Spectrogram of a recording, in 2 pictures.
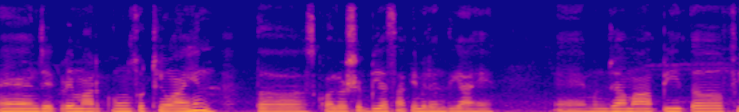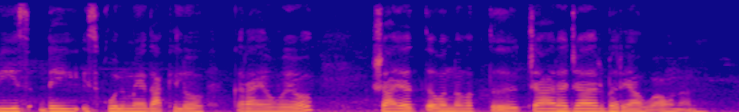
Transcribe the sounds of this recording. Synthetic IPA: ɛ̃ːd͡ʑeːkəɽemaːɾkũsʊʈʰijũaːɦɪnɪ̆ | t̪ɐskɔːləɾʃɪp̚biɐsã̰kʰemɪlə̃nd̪iaːɦe | ɛ̃ːmʊ̃ɦɪ̃ɲd͡ʑamaːpiːt̪ɐfiːsɖeːiɪskuːlmẽd̪aːxɪlokɐɾaːjoɦujo | ʃaːjəd̪t̪ɐʊnʋɐk̚t̪ʊt͡ɕaːɾɦɐd͡ʑaːɾbʱɐɾjaɦuaʊn̤ənɪ̆

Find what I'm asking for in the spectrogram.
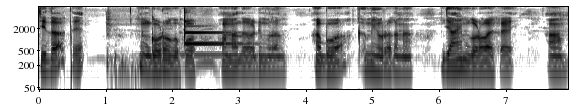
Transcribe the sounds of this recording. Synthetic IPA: t͡ʃid̪aʔt̪ɛ | ɡɔɽɔɡɔpʰɔɔnad̪ɔəɖimɾaŋ | əbɔwaʔkəmiɦuɾakanad͡ʒaɛmɡɔɽɔwajkʰaɛ | am

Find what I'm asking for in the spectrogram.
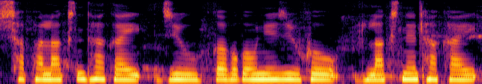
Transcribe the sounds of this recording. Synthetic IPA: sapʰalaksnetʰakʰajziwkabakawniziwkʰɯwlaksnetʰakʰaj

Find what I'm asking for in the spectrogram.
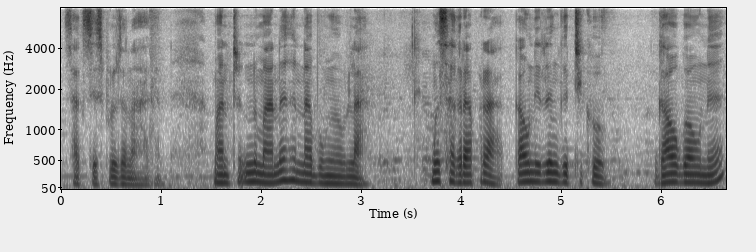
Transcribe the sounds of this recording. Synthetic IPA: saksespʰulzanaɦaɡɯn | mantʰɯnɯmanɯɦɯnːabuŋɯla̰mɯsaɡɾapʰɾaɡ̥awniɾɯŋɡɯtʰikʰɔ | ɡawɡawnɯ

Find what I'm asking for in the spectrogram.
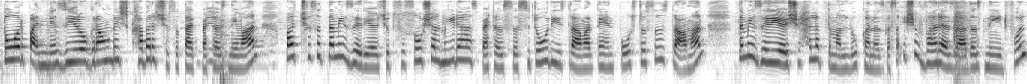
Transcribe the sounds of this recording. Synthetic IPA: t̪oːɾpɐnʲːeziːɾoːɡɾaːuɳɖɐt͡ʃkʰɐbɐɾɐt͡ʃʰusɐt̪ɐk̚pɛʈʰɐzniʋaːnpɐt͡ʃʰusɨt̪nɐmizɐɾijɐt͡ʃʰut̪susoːʃɐlmiːɖijaːspʲɛʈʰɐzɨsʈoːɾiːzt̪ɾaːʋɐnt̪ɐɦẽn̚poːsʈɐsɨzt̪ɾaːʋaːnt̪ɐmizeɾijɐt͡ʃʰuhɐlɐb̚t̪ɐmɐnlukɐnɐzɡɐsaʔit͡ʃʰuʋɐɾɐzjaːd̪ɐzneːɖfʰul

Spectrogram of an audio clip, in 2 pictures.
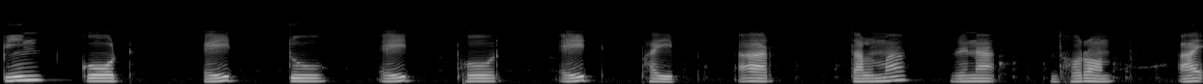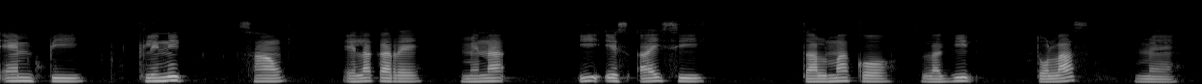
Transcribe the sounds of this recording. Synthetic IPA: pin | koʈ | ejʈ̚ | ʈːu | ejʈ̚ | pʰoɾ | ejʈ̚ | pʰajb̚ | aɾ | t̪alma | ɾɛnaʔ | d̪ʱɔɾɔn | ajʔɛmpi | klinik̚ | saw | ɛlakaɾɛ | mɛnaʔ | iʔɛsajsi | t̪almakɔ | ləɡit̪̚ | t̪ɔlas | mɛ

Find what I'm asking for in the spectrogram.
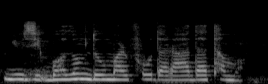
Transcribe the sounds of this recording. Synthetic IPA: mjuzik̚bɔlumdumɐɾpʰudɐɾadɐtʰɐmu

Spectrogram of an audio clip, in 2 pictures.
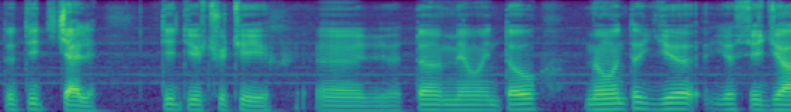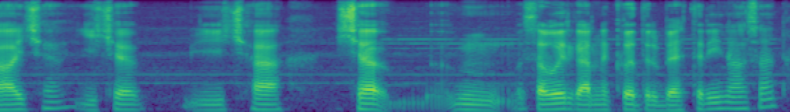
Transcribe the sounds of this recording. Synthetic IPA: t̪ɨt̪it̪ʲt͡ʃɐlʲi | t̪it̪ʲjot͡ʃʰuʈʰiːkʰ | t̪ɨmeʋɐnʲt̪ow | meʋɐnʲt̪ojijosid͡ʒaːjt͡ʃʰɐjit͡ʃʰɐ | jit͡ʃʰa | t͡ʃʰɐ | sɐʋəɾʲkɐɾnɨkʰəːt̪ɾbeɦt̪ɐɾiːnaːsan

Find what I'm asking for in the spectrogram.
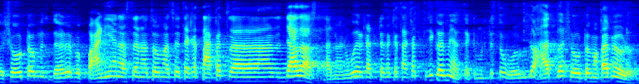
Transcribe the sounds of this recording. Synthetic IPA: t̪oɕowʈomd̪əɾpaɽ̃ijanəst̪anat̪omad͡zʰət̪jakat̪akət̪d͡ʑad̪aəst̪anaañiuəɾkaʈ̪ːat̪akat̪akət̪ːət͡ɕikəmiːəst̪akiːm̤ət͡ɕet̪oʋoɽloɦat̪̚bʱəɾɕowʈom̤əkameɭɭo̰

